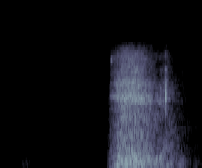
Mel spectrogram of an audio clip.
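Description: A person sighing: one short breath out close to the microphone, starting about a second in and fading within a second.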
